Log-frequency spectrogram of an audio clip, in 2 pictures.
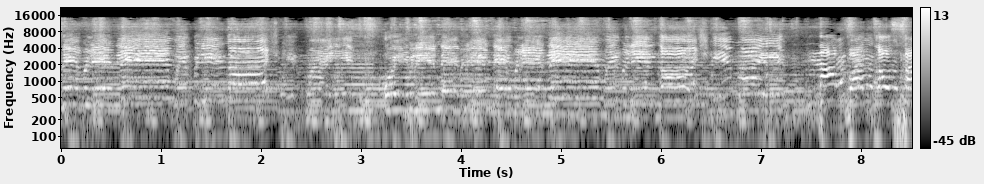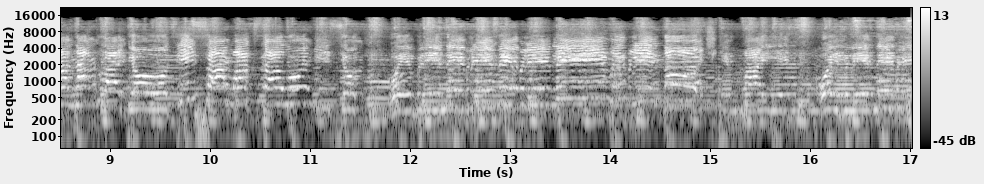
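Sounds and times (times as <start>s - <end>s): instrumental accompaniment: 0.0s - 17.0s
women singing folk songs: 0.0s - 17.0s.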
